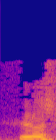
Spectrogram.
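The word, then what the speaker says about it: l'eau: Waterloo, L'EAO, y se pronuncia lo, significa el agua.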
